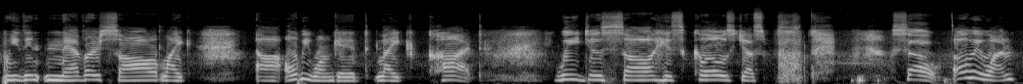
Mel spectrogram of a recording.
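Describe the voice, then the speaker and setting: A woman whose first language is Spanish, chatting casually, animated and giggly, often stumbling over her words. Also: mid-range voice, takes it slowly, rough recording. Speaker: podcast co-host. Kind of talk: casual chat.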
